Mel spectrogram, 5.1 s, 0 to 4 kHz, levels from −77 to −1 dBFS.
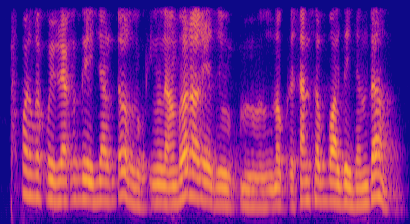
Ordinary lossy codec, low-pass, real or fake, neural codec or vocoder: none; 3.6 kHz; fake; codec, 16 kHz in and 24 kHz out, 0.8 kbps, FocalCodec, streaming, 65536 codes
